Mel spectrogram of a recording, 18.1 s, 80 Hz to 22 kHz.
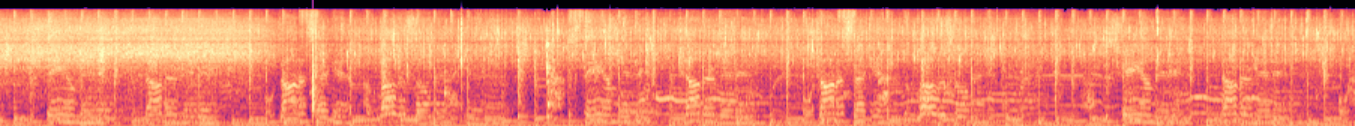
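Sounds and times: meat sizzling in oil: 0:00.0 - 0:18.0
pop song with bass line: 0:00.0 - 0:18.0
chopsticks stirring in pan: 0:00.1 - 0:18.0.

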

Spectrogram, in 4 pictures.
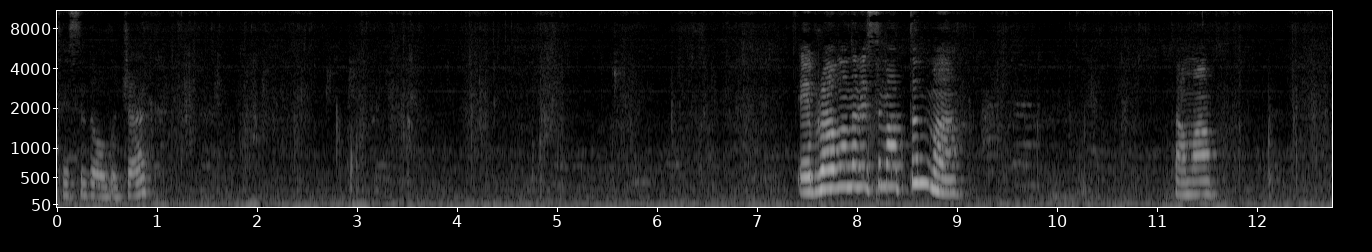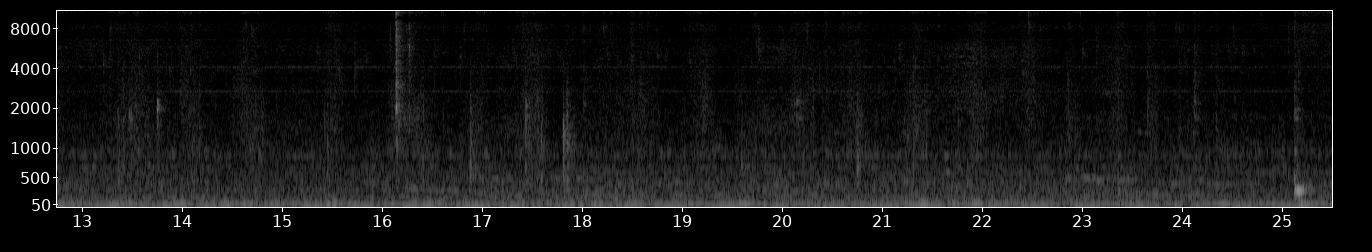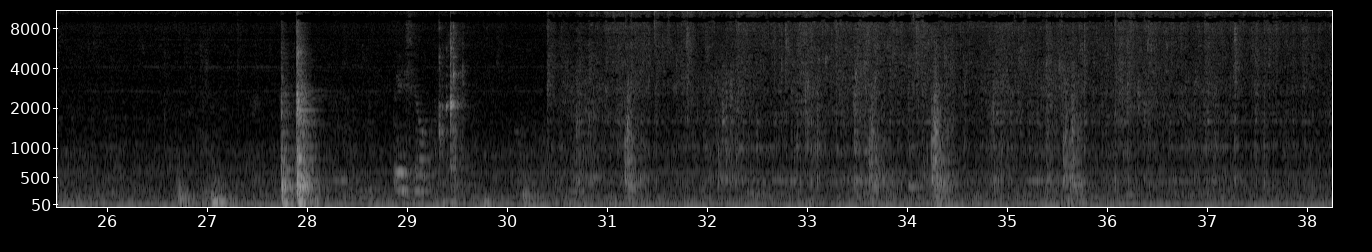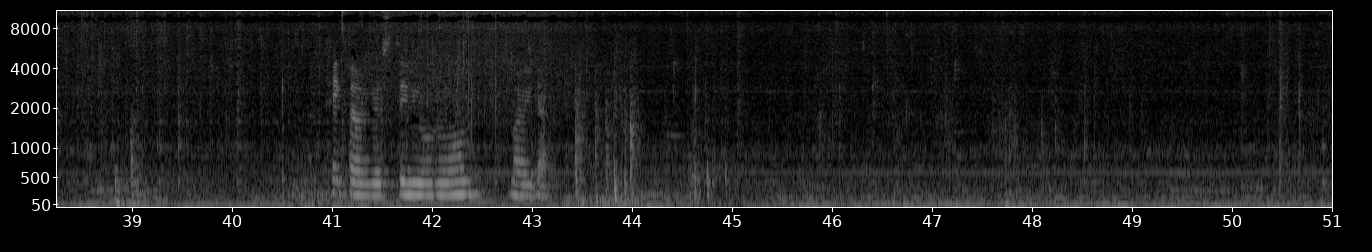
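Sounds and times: vegetables stirred in metal tray: 0:00.0 - 0:26.7, 0:30.3 - 0:51.0.

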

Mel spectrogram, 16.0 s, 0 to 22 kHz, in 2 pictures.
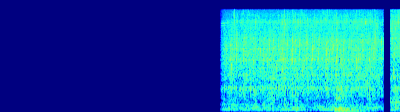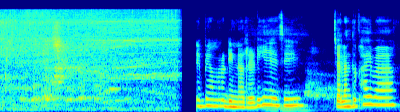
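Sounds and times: food sizzling in hot oil: 0:04.4 - 0:11.6.

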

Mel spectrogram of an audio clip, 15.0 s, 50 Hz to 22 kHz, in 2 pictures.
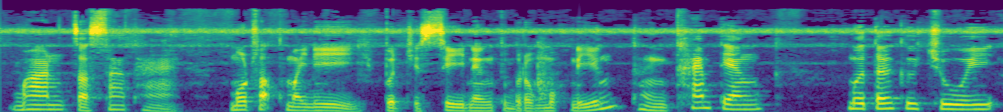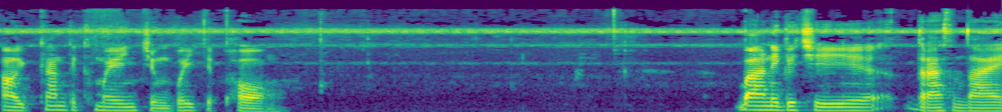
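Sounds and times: high-pitched cricket-like whine: 0:00.0 - 0:15.0
person narrating: 0:00.1 - 0:05.8, 0:06.4 - 0:09.7, 0:13.1 - 0:15.0.

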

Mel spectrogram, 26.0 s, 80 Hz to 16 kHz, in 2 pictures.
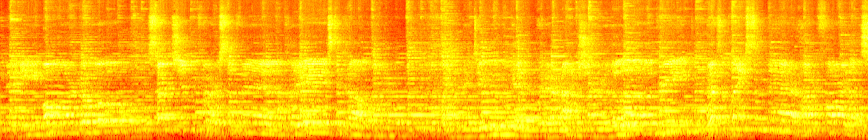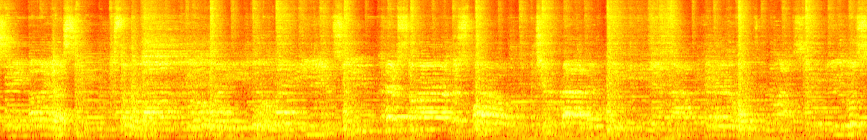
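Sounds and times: live rock band playing: 0:00.0 - 0:26.0
sung vocals: 0:00.0 - 0:26.0
drum and cymbal strokes: 0:13.1 - 0:26.0.

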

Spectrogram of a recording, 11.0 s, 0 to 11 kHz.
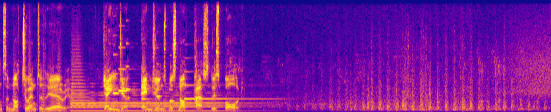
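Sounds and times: held music note: 0:01.4 - 0:06.0
wheel clatter: 0:05.2 - 0:11.0
steam engine puffing: 0:05.8 - 0:11.0.

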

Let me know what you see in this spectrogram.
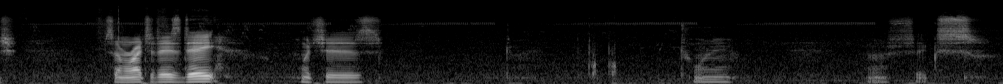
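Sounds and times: insect trilling: 0:04.0 - 0:09.6.

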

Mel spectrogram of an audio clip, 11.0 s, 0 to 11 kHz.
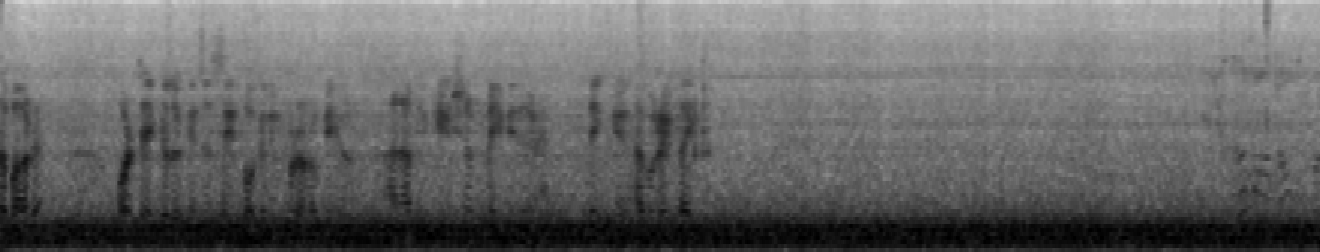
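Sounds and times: jet engine roar in cabin: 0:00.0 - 0:11.0.

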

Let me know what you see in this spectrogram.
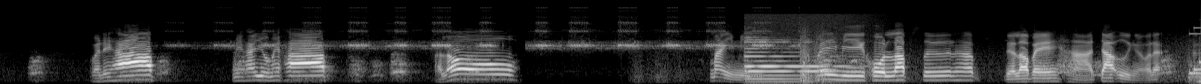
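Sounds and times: man calling out: 0:01.0 - 0:01.7, 0:02.4 - 0:03.4, 0:04.4 - 0:05.2
cricket chirping: 0:01.6 - 0:08.6.

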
